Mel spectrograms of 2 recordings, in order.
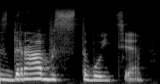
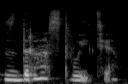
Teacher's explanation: That в in the middle is silent. · That V in the middle is silent. You don't say здравствуйте, you say здравствуйте.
